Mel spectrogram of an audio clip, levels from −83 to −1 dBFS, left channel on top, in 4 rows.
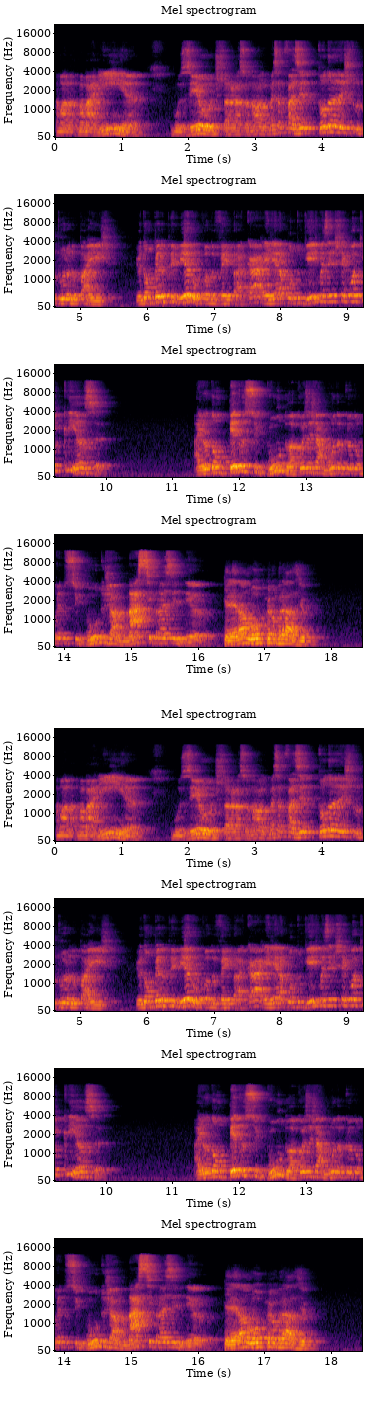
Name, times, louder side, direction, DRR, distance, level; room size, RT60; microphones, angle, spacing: voice 1, 0.0-5.4 5.8-10.0 11.3-16.2, left 1 dB, 20° left, -1 dB, 3.8 m, -24 dB
voice 2, 16.4-17.6, left 1 dB, 55° left, -1 dB, 2.0 m, -19 dB
16.0 x 6.1 x 6.2 m, 0.63 s
head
